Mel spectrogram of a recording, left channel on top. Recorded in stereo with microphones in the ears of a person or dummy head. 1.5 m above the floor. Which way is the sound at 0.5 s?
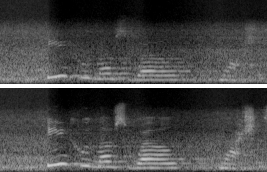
30° right (ahead or behind).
